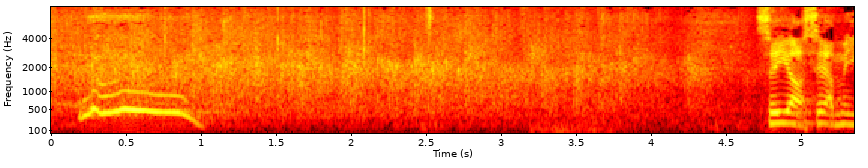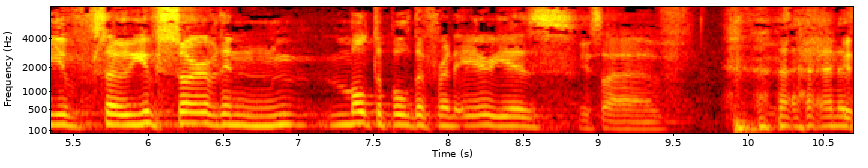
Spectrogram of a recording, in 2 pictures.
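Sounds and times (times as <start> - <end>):
applause welcoming the children at a kids' church service: 0.0 - 4.8
speech: 4.8 - 10.6.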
